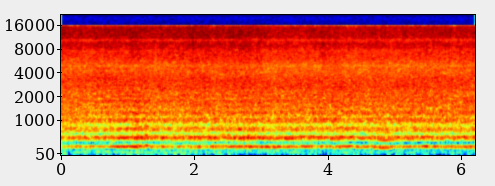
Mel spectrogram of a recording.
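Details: A crowd of hungry honey bees feeding from a hand in late December warmth: a continuous low hum that wavers slightly in pitch, loudest in the middle seconds.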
